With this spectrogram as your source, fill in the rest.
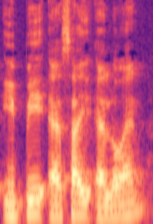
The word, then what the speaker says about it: epsilon: मैंने प्रोनाउंसिएशन भी यहाँ बता दिया है, EPSILON।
